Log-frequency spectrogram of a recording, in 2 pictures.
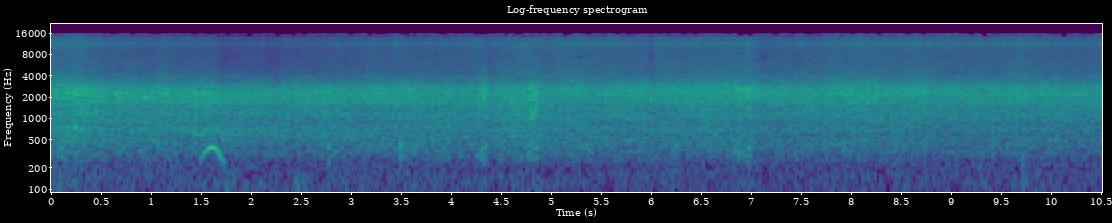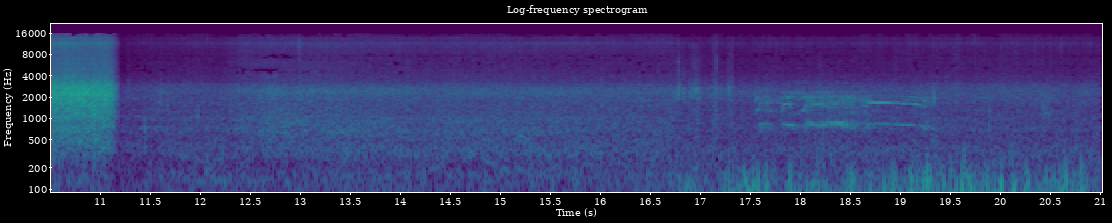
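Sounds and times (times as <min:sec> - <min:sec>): food sizzling in a wok: 0:00.0 - 0:11.2, 0:17.4 - 0:21.0.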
